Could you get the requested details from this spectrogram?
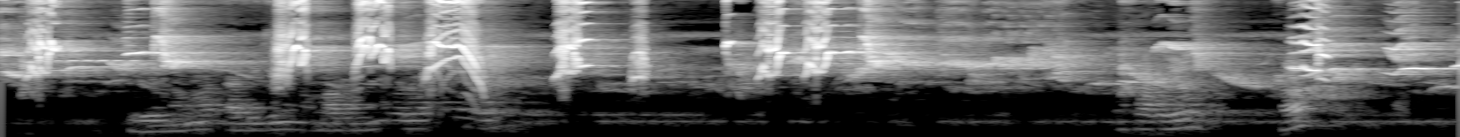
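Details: Oriental magpie-robin singing at a songbird contest: bright, rapid whistled and chattering phrases with sharp upward sweeps and trills, overlapping with other birds' song, faint talking in the background.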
